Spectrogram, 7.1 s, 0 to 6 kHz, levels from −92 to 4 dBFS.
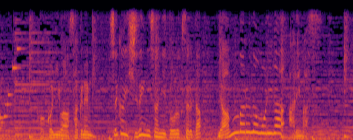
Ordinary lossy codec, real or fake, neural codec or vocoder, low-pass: none; real; none; 5.4 kHz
